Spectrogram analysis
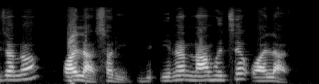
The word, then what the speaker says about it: Euler: ওলজার না কি জানো, অয়লার, সরি, এনার নাম হচ্ছে অয়লার। তো অয়লারের নাম মনে রাখার কৌশল ULER, কিন্তু বানানে এমন আছে EULER, অয়লার, কিন্তু উচ্চারণ কি অয়লার।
